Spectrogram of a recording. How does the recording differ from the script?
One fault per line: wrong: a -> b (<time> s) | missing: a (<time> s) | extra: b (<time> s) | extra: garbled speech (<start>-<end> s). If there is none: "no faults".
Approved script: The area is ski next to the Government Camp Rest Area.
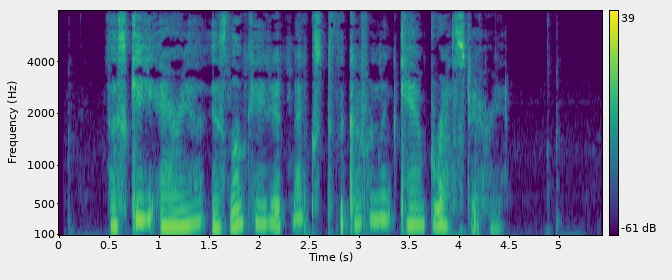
extra: ski (0.5 s)
wrong: ski -> located (1.7 s)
